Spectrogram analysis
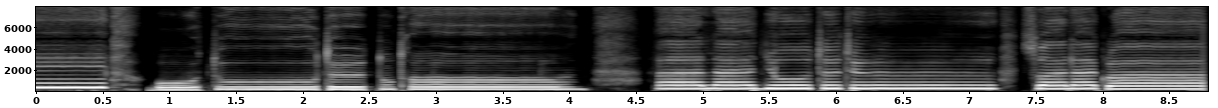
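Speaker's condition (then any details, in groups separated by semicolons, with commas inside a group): No condition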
